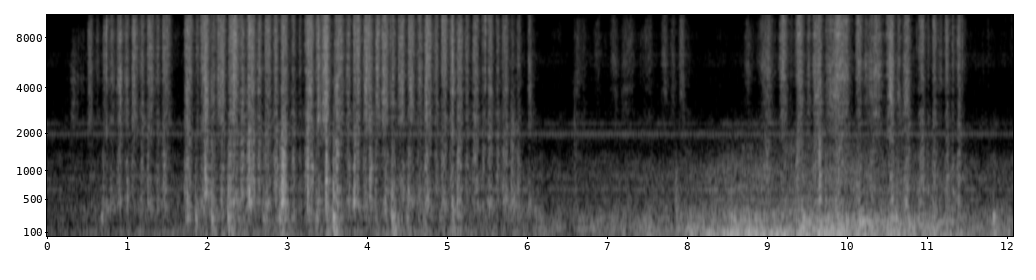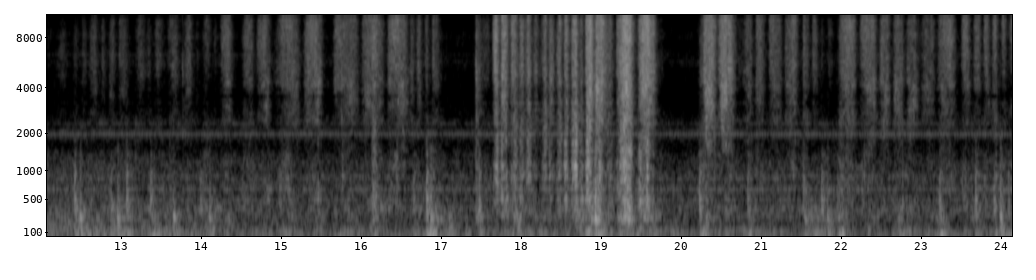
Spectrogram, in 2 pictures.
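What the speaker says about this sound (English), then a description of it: "I always like to blend with my fingers." Soft pastel rubbed and blended by fingers across sanded paper, a steady close dry scraping and swishing that comes in long strokes with brief pauses, with no voices.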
